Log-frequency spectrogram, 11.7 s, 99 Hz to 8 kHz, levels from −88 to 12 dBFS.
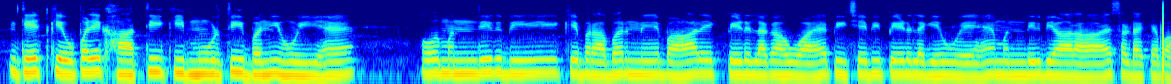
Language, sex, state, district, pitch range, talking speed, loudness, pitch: Hindi, male, Jharkhand, Sahebganj, 155-175 Hz, 190 wpm, -26 LUFS, 165 Hz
